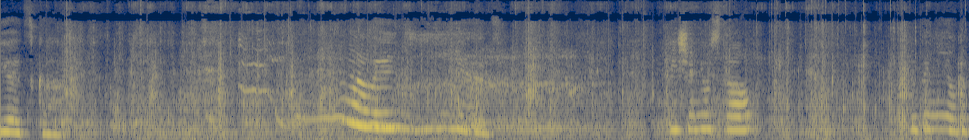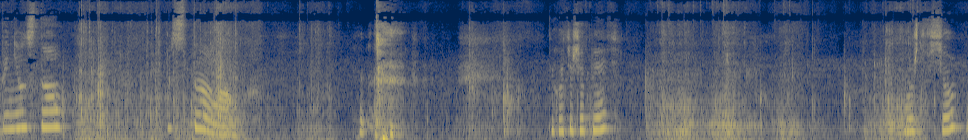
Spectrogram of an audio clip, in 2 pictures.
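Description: Plastic wheels roll across a wooden floor.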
